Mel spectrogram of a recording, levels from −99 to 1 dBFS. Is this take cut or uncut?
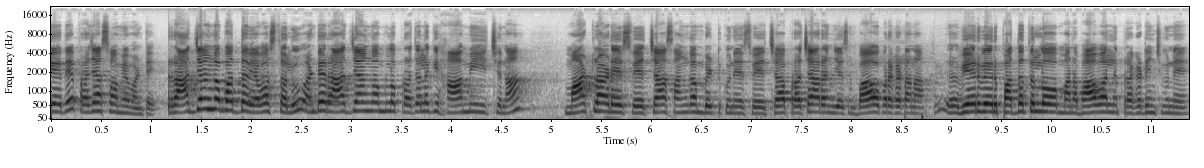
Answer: cut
